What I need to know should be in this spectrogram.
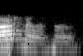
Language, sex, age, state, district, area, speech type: Odia, female, 60+, Odisha, Gajapati, rural, conversation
